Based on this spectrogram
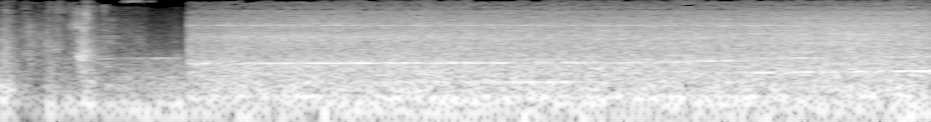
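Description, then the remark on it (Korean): A train departing from Seoul Station rumbles steadily and loudly after a brief quieter moment, with a faint rising mechanical whine running through the noise as it gets under way. No one speaks. “그런데 서울역에서 열차가 막 출발할 때 소동이 일어납니다.”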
